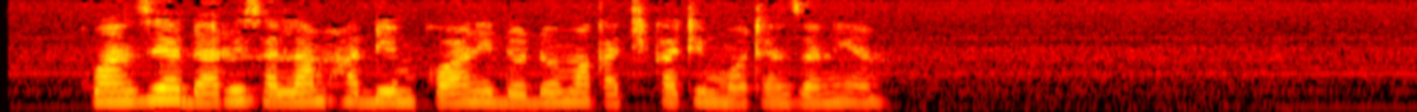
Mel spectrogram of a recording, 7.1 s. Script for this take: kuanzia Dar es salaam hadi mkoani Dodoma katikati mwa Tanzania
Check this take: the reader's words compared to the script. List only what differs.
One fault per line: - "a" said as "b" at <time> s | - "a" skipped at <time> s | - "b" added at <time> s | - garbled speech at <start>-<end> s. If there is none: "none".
none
